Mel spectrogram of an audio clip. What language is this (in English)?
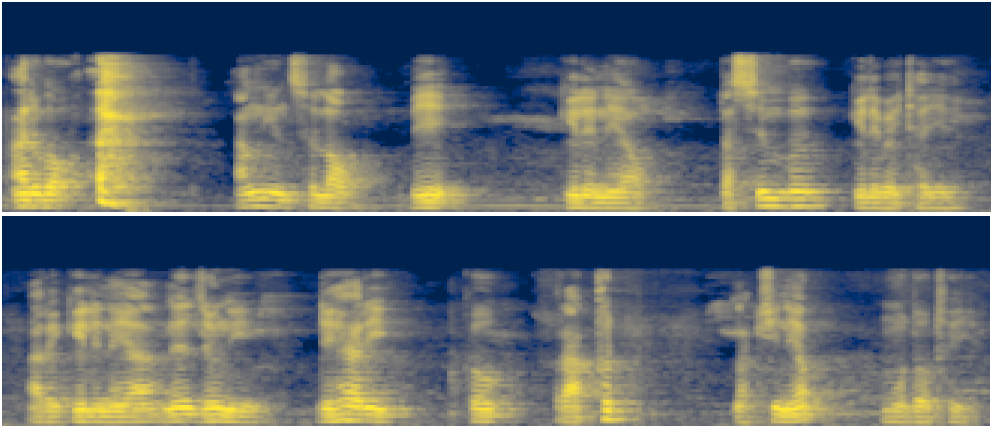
Bodo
